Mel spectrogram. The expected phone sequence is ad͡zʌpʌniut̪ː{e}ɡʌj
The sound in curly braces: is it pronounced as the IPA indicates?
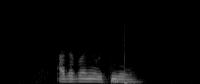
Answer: no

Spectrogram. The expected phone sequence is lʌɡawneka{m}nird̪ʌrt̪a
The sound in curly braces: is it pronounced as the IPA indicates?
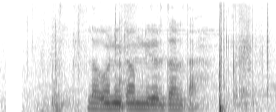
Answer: yes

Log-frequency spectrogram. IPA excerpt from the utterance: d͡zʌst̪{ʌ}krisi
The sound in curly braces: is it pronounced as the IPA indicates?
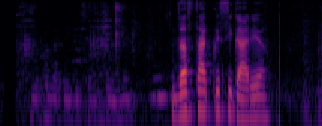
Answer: no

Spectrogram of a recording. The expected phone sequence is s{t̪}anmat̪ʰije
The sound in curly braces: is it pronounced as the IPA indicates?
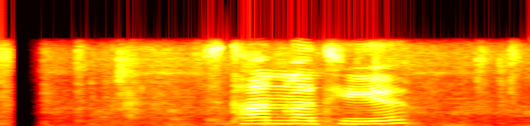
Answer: no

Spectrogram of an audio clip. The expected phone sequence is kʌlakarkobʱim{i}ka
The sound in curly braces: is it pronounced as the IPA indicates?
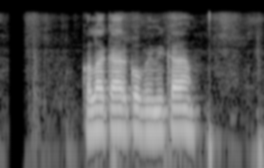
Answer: yes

